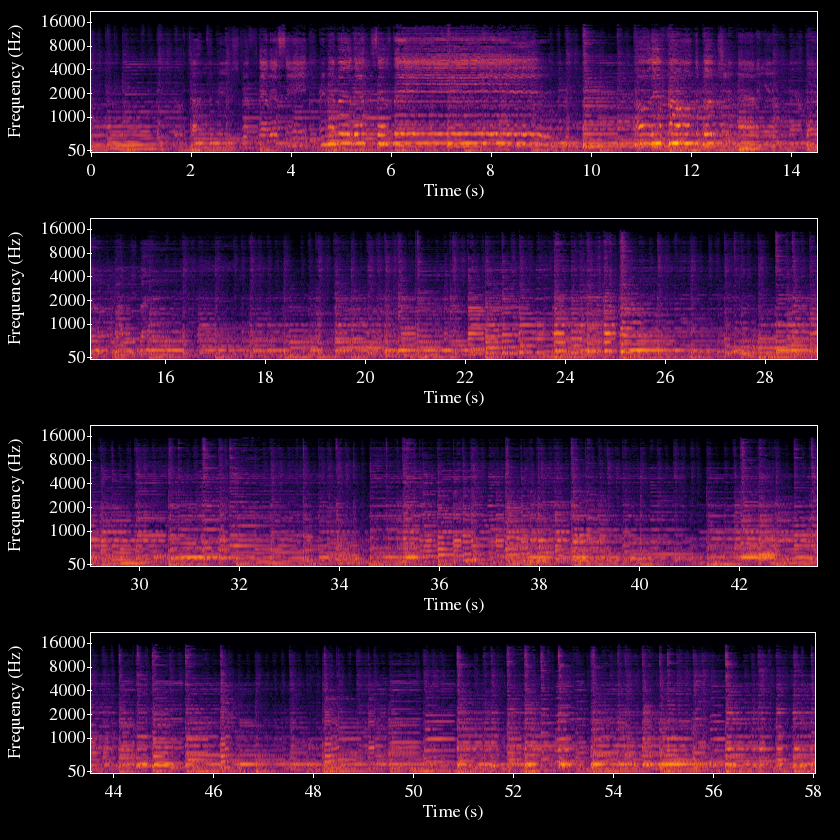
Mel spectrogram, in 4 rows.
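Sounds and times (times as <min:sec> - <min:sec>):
acoustic guitar strumming and picking: 0:00.0 - 0:58.0
upright double bass: 0:00.0 - 0:58.0.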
